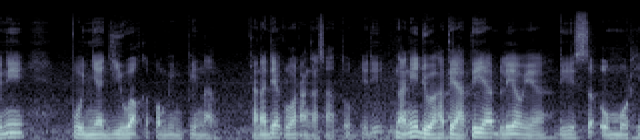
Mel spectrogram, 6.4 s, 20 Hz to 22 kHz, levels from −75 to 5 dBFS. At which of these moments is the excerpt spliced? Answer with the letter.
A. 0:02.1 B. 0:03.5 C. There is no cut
B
